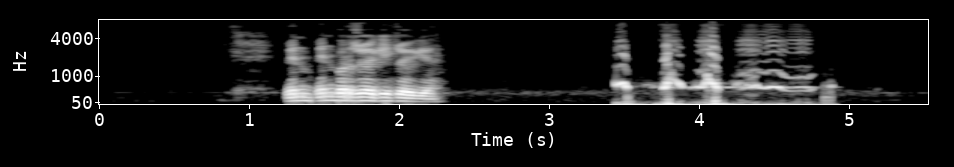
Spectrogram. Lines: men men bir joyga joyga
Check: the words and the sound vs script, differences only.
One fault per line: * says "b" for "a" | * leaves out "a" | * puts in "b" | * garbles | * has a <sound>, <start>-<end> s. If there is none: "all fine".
* has a bark, 3.4-5.0 s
